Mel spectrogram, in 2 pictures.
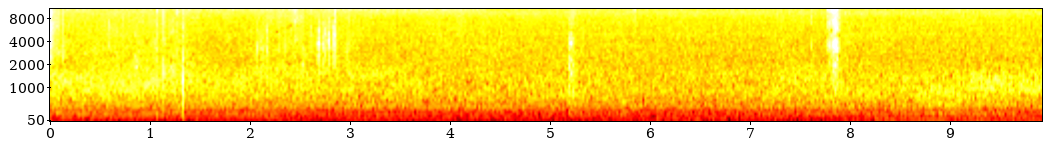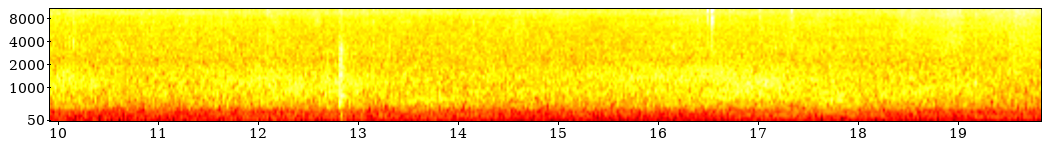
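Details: Gentle honey bee colony, settled in a house wall for at least one season, being removed from a window in Edinburg, Texas; steady, diffuse buzzing hum throughout, with occasional sharp clicks and taps from the work.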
